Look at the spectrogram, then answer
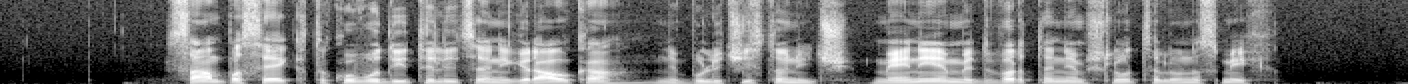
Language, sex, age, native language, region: Slovenian, male, 30-49, Slovenian, Central Slovenia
